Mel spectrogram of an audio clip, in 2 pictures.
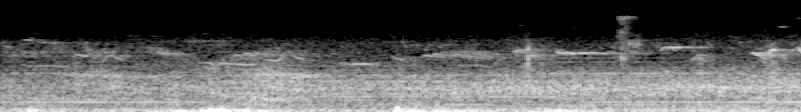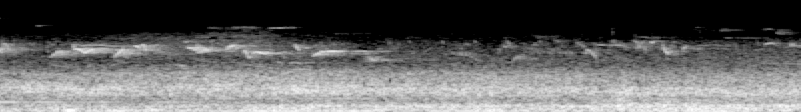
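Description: Small birds chirping, many short overlapping chirps and calls, over a steady low rumble with a few soft thumps.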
